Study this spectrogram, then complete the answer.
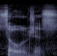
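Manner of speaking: put-on upper-class character voice, posh. Voicing a character asking for soldiers, in a posh voice. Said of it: "my voice is quite posh".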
